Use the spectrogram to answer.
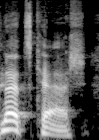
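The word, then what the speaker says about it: Nečas: get if you get the little diacriticals over the letters and you know that how that's pronounced it's Nets cash and I think the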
